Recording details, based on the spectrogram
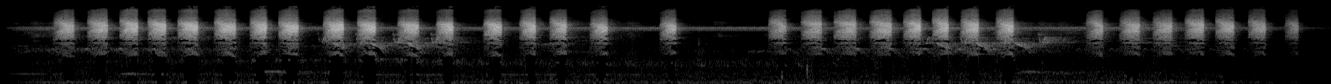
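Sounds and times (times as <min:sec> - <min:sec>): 
Carolina wren alarm call: 0:00.1 - 0:13.1.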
